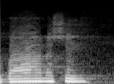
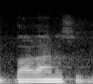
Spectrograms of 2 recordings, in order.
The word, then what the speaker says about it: Varanasi: Kashi or Banaras or Varanasi, they're all the same. Banaras is actually the modern pronunciation of Varanasi. You can hear how they sound almost the same. Varanasi, Banaras. So it's also called Kashi.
